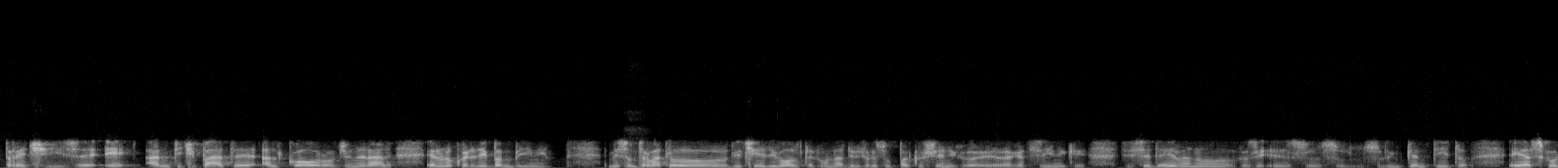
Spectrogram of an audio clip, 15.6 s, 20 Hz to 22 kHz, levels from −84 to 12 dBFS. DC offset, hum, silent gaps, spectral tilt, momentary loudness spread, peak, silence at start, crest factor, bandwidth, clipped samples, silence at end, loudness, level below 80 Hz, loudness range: under 0.1%; none; none; -5 dB/octave; 12 LU; -8 dBFS; 0.05 s; 18 dB; 5.4 kHz; under 0.1%; 0 s; -25 LUFS; -68 dBFS; 8 LU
